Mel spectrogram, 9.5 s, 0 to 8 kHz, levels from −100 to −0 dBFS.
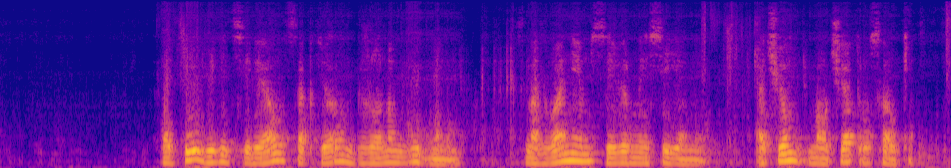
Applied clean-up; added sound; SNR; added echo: neural separator model SepFormer DNS4.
